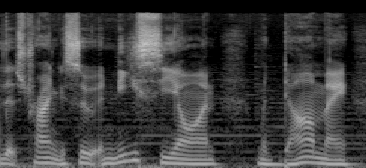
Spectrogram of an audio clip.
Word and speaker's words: Madame: trying to sue Onision, Madame, well, I actually found out her name's pronounced Madam. But I'm just going to keep calling her Madame because that's what my southern accent tells me to do.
